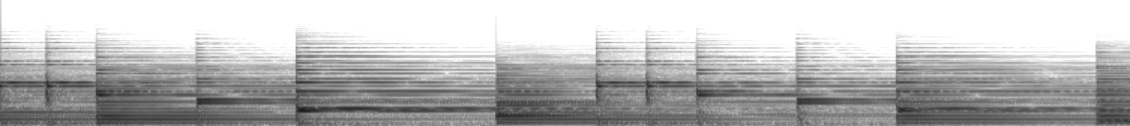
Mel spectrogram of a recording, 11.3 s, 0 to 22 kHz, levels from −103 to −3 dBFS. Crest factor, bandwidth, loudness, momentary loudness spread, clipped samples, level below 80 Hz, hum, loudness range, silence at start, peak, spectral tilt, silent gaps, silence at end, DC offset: 20 dB; 5.8 kHz; -27 LUFS; 14 LU; under 0.1%; -52 dBFS; none; 6 LU; 0 s; -8 dBFS; -9 dB/octave; none; 0 s; under 0.1%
